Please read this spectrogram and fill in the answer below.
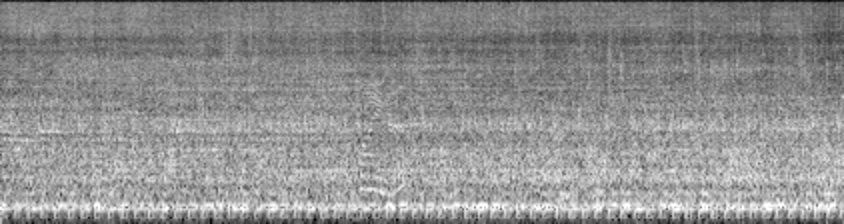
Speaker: so here they're starting to bind together it's really horrible noise about there hear that noise that's horrible right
